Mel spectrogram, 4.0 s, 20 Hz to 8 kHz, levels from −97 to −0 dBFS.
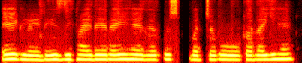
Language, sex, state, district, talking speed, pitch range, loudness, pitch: Hindi, female, Gujarat, Valsad, 195 wpm, 200-215 Hz, -13 LUFS, 205 Hz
